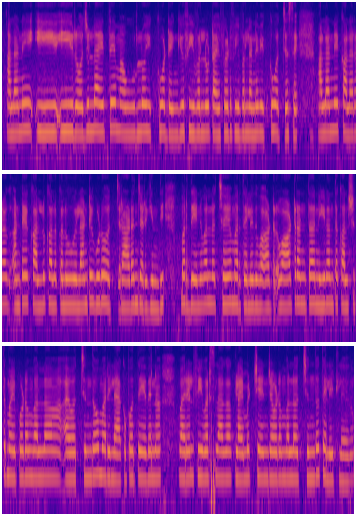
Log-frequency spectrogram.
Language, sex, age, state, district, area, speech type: Telugu, female, 60+, Andhra Pradesh, Vizianagaram, rural, spontaneous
